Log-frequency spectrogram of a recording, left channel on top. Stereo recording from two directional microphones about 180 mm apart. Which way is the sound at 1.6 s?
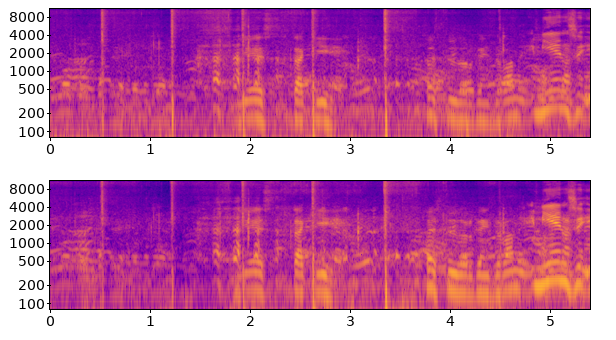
25° right (ahead or behind).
